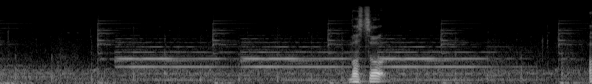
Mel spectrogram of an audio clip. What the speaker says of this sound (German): Okay, klar, Glocke läutet, warum auch immer.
